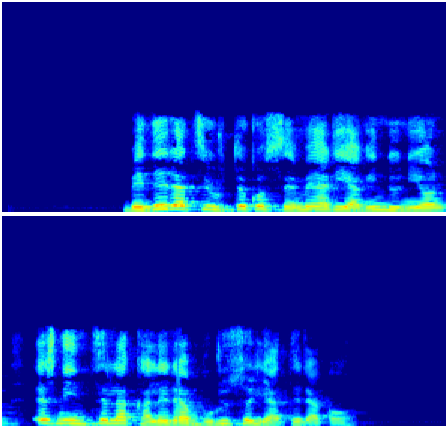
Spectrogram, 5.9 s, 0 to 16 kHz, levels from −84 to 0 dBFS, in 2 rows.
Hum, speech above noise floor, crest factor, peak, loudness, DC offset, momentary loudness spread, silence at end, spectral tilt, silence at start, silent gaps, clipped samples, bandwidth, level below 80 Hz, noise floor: none; 51 dB; 16 dB; -18 dBFS; -33 LUFS; under 0.1%; 8 LU; 0.65 s; -4 dB/octave; 0.8 s; none; under 0.1%; 8 kHz; -78 dBFS; -83 dBFS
